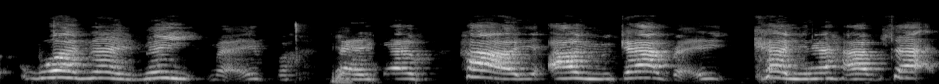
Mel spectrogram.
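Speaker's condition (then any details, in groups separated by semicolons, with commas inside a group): Cerebral palsy; slow speech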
